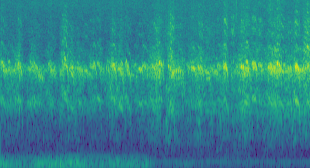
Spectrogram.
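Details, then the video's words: Dense, constant chorus of a nesting colony of migrant Southern carmine bee-eaters in river banks, South Luangwa National Park, Zambia: many overlapping throaty, rolling mid-high calls, with a low rumble that fades after the first second and a half. "Southern Carmine bee-eater colony"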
